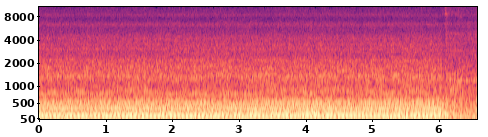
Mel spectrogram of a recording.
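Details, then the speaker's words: Dishwasher idle over two years, first cycle emptying leftover water from the tank; steady low hum of the small pump running evenly with no knocks or grinding, then cutting off; drain pump works normally, while the wash later fails to happen. "cuando lo he puesto en marcha y podido observar que inicia el proceso correctamente el primer ciclo que debe de hacer es vaciar todo el agua que pueda quedar dentro del tanque"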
